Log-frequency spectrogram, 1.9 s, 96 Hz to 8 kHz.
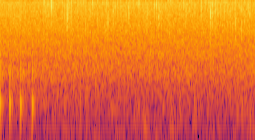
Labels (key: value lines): label: biophony
recorder: SoundTrap 500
